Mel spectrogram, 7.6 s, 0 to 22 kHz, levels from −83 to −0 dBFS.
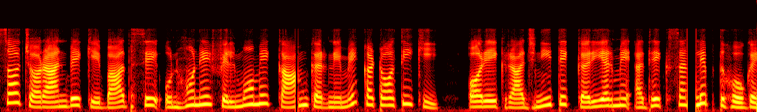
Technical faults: packet loss on an ADPCM call

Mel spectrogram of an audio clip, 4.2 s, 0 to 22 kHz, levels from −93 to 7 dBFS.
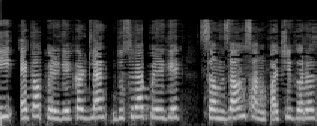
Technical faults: HE-AAC compression; pre-echo

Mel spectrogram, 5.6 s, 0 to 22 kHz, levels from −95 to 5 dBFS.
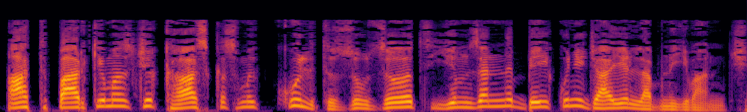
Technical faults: Vorbis compression

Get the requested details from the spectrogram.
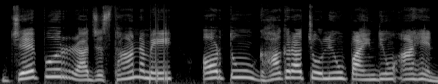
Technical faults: processor overload crackle

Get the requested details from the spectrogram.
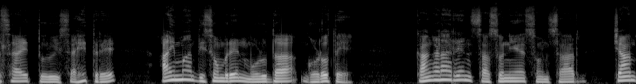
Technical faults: clock drift buffer slips

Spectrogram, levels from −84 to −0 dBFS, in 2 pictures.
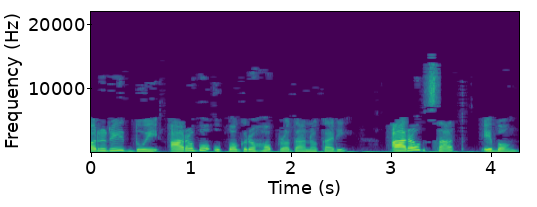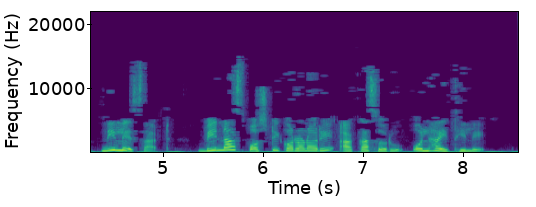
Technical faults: WMA compression; sudden gain jump

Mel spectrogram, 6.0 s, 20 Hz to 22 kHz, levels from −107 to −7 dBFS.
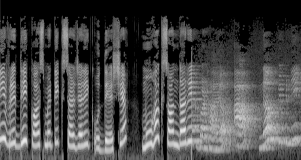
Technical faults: switch to a distant microphone

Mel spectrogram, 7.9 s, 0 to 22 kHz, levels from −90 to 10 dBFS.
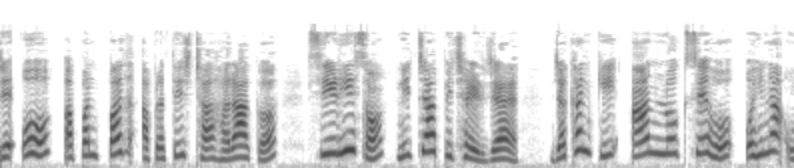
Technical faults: transcoding between lossy codecs

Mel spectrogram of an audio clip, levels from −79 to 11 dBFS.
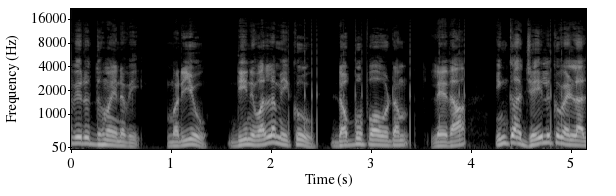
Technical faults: train of clicks

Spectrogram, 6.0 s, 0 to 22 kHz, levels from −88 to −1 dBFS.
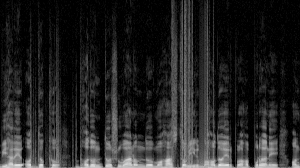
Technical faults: loose connector crackle

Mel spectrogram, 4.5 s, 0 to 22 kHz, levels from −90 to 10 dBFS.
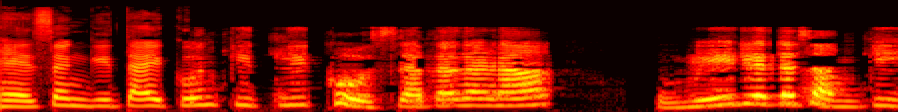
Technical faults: adaptive stream at a lower bitrate

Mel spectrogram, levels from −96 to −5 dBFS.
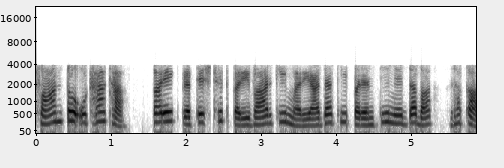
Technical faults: G.723.1 codec; VoIP packet loss concealed by the speech codec

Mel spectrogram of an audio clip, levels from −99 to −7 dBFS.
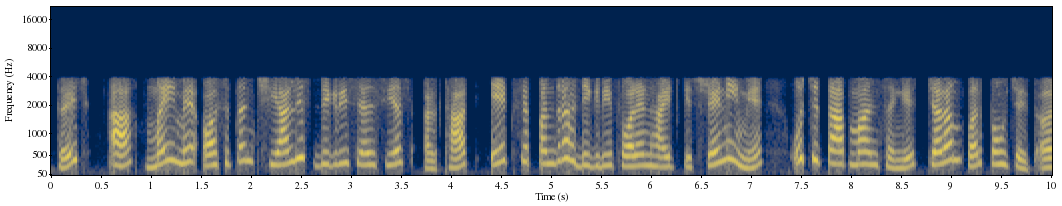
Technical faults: Speex codec

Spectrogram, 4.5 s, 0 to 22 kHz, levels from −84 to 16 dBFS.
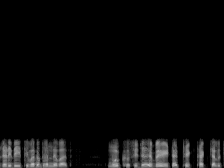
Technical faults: packet loss with pitch repetition

